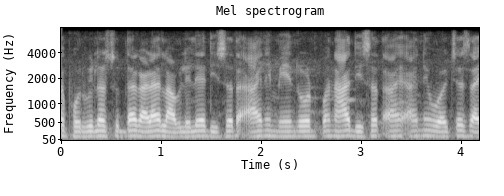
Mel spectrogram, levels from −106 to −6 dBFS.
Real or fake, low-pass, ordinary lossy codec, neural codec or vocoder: real; 7.2 kHz; none; none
